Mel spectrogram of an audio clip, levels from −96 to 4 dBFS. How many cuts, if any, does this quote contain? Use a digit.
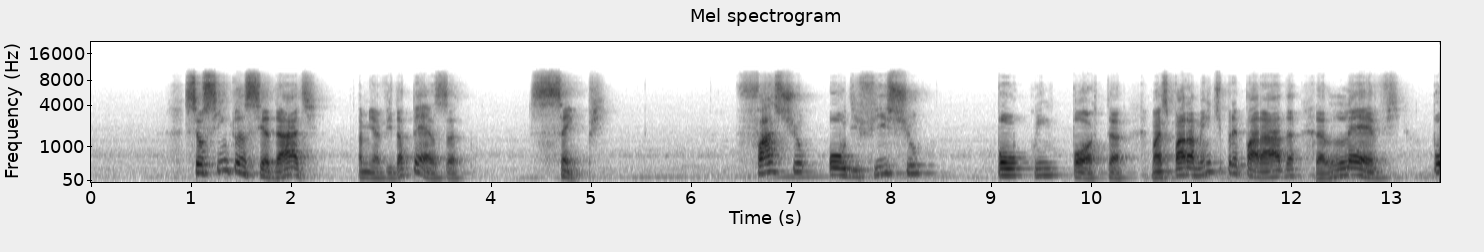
3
